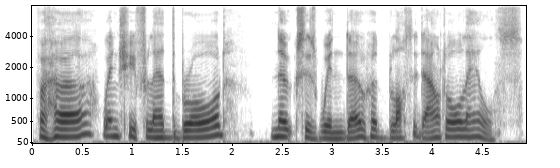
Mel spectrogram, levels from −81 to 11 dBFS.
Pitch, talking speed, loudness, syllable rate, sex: 155 Hz, 170 wpm, -15 LUFS, 3.9 syllables/s, male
